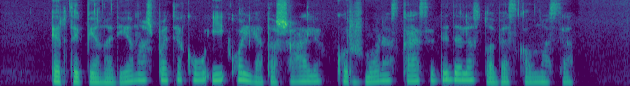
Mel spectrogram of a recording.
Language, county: Lithuanian, Kaunas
